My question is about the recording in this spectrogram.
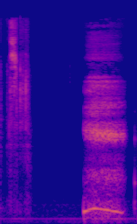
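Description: A woman's breathy exhales as her laughter trails off, a short pause, then a brief voiced sigh held on one steady pitch.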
